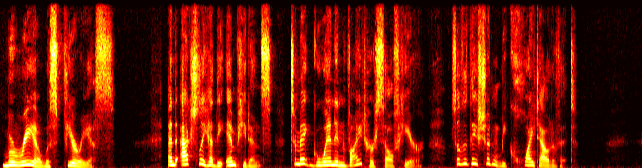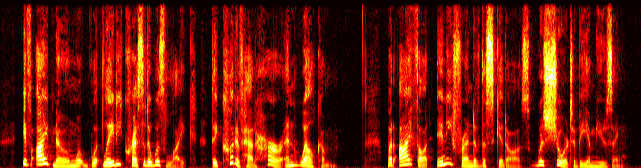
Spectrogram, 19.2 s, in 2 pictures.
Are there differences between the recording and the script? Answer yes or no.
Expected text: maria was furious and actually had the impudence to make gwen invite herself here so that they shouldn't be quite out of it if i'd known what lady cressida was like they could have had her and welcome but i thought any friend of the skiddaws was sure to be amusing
yes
